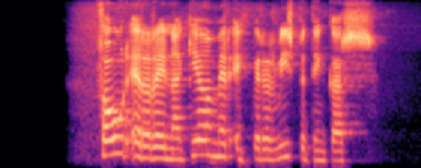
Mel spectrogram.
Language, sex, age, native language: Icelandic, female, 40-49, Icelandic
